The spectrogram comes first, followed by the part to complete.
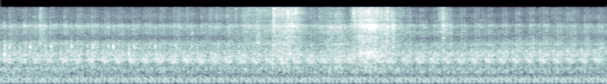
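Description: Towable diesel air compressor's engine running steadily at a constant speed, with a few short sharp noises about two seconds in.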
